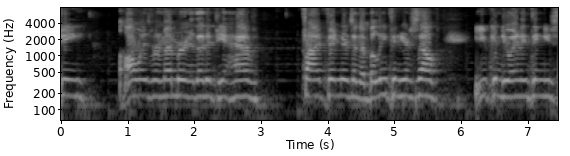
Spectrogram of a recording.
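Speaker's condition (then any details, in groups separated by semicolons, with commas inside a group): Cerebral palsy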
